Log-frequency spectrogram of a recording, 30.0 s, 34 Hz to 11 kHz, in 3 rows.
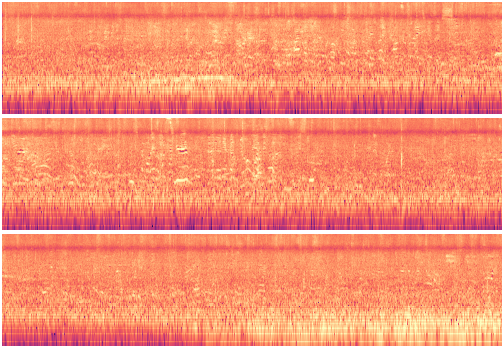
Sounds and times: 2.4s traffic 4.8s
18.9s Crowd Noise 30.0s
23.8s traffic 30.0s

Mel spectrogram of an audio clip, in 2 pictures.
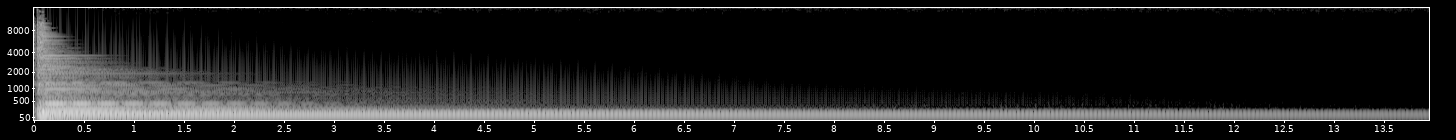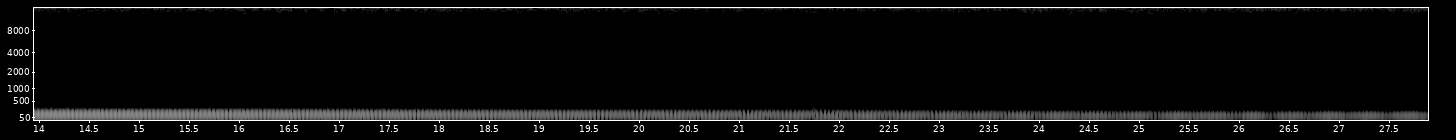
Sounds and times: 0.0s nylon guitar 8.6s

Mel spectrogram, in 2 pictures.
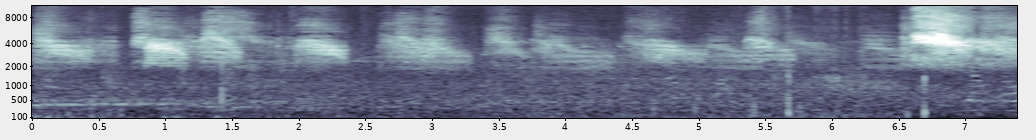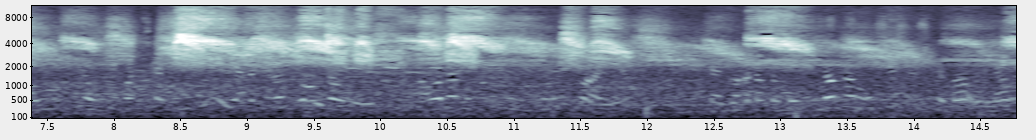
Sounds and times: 0.0s birds 14.7s

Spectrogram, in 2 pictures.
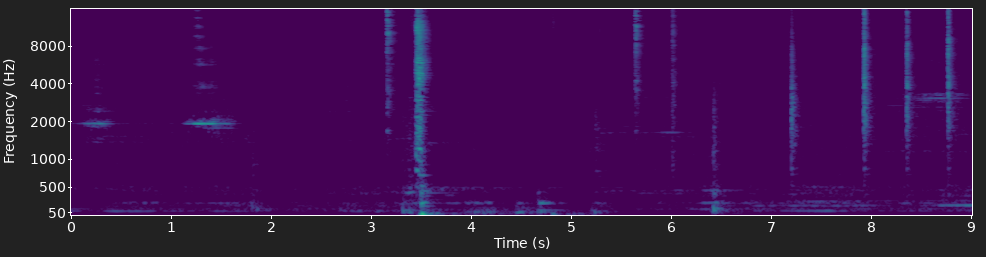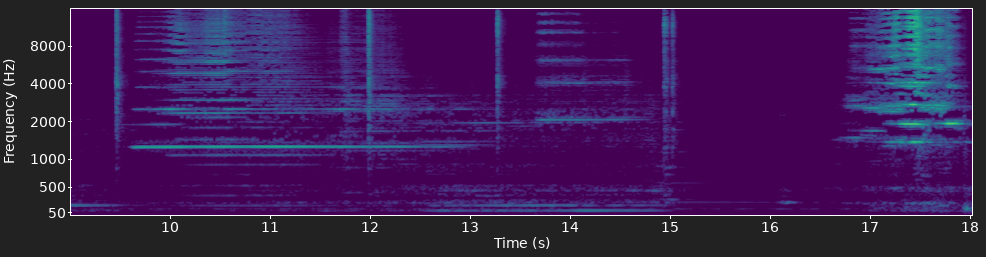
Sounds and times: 9.9s Oven Grinds Squeaks 14.9s
16.8s Oven Grinds Squeaks 18.0s

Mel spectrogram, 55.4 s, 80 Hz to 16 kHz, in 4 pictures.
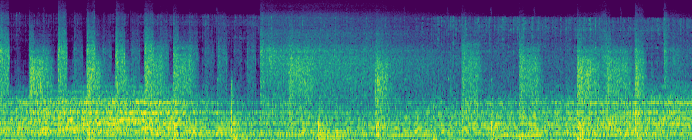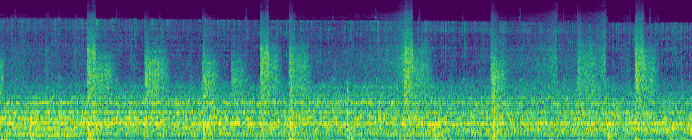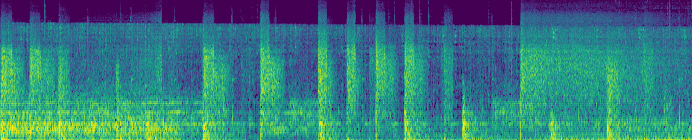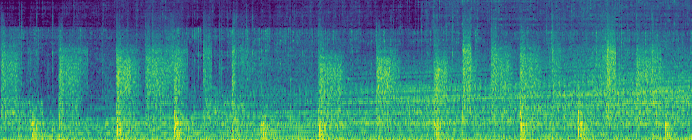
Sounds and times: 0.0s high rain like sound 55.3s

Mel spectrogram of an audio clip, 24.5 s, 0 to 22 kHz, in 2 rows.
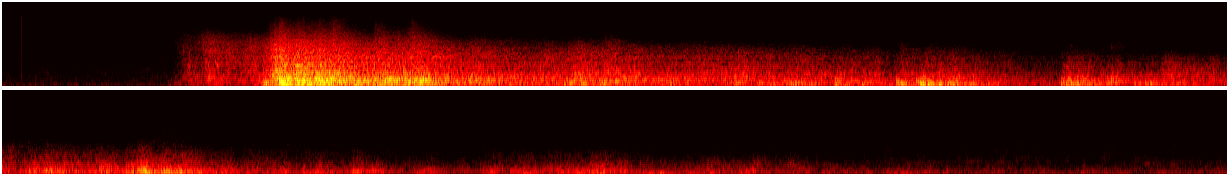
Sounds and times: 1.8s single thunderclap 20.9s

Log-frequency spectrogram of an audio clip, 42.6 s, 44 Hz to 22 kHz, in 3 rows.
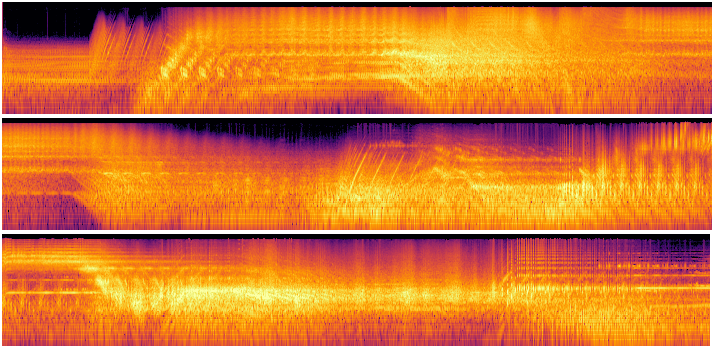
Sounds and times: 0.0s drone 42.5s

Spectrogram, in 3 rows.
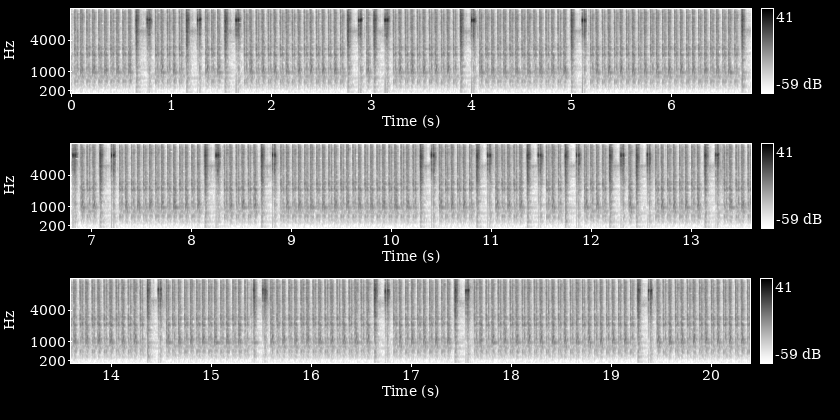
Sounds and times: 0.0s Ticker Tape Machine 20.3s

